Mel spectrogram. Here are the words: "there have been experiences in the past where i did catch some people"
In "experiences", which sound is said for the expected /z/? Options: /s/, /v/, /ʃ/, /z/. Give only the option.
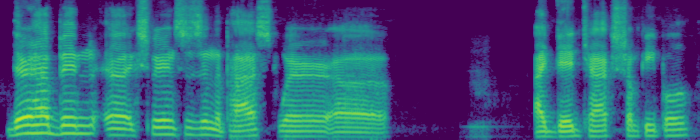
/z/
